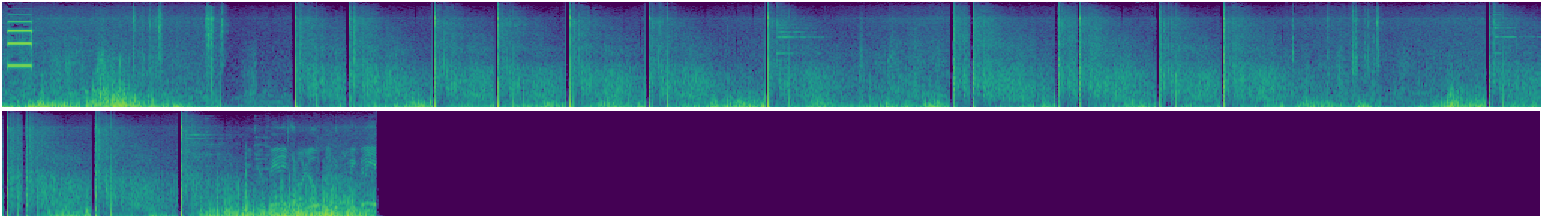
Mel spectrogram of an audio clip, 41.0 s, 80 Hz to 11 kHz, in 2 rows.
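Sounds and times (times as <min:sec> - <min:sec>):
pistol shots: 0:03.9 - 0:05.2, 0:05.8 - 0:09.2, 0:10.2 - 0:11.0, 0:12.6 - 0:17.0, 0:19.8 - 0:23.5.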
